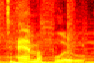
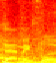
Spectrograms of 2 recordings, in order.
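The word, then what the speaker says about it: Tamiflu: There was more suspense watching Britney try to pronounce the word Tamlu than in announcing a pregnancy. Hilarious scene in which Leslie Nielson confuses his something with his Viagra. Tamlu. Tammy flu.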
